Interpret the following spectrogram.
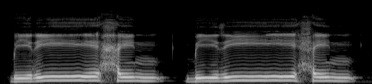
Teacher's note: را کو باریک پڑھیں گے، را کے نیچے زیر ہے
